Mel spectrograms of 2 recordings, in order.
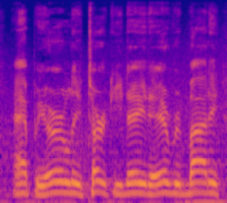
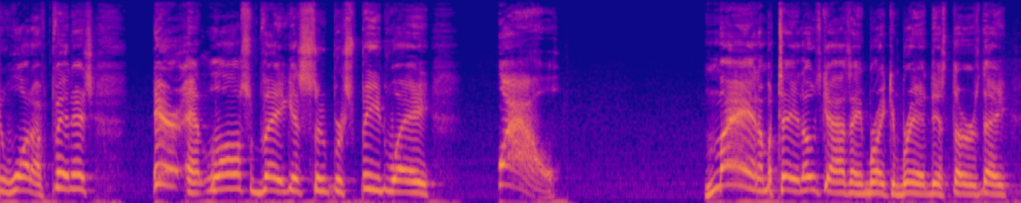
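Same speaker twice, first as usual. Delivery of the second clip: ordinary talk, nothing marked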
